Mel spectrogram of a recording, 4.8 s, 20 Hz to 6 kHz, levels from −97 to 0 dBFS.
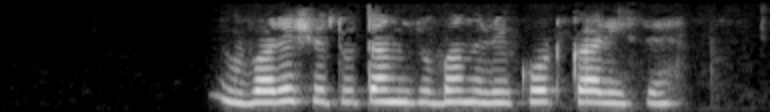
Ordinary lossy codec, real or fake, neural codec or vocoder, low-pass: AAC, 32 kbps; real; none; 5.4 kHz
